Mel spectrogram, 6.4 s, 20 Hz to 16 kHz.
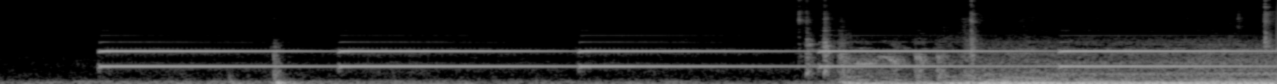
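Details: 2013 Toyota Sienna with Start-X (EVO-ALL) remote starter and Fortin RFK942 RF kit, after reprogramming the remote: three short beeps, brief crank, engine catches into steady run; normal remote start.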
